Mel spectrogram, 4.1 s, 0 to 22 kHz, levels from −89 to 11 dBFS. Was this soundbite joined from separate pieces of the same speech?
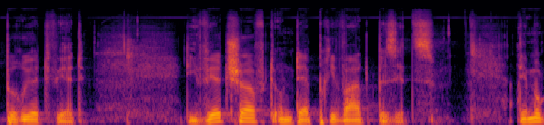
no; 0 cuts

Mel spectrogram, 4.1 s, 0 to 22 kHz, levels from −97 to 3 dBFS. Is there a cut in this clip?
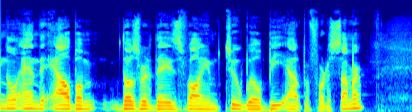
no; 0 cuts

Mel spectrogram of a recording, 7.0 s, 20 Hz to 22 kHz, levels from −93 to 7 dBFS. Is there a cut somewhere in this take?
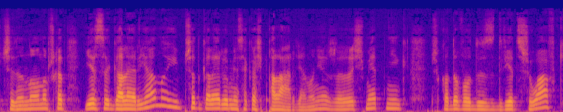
no; 0 cuts

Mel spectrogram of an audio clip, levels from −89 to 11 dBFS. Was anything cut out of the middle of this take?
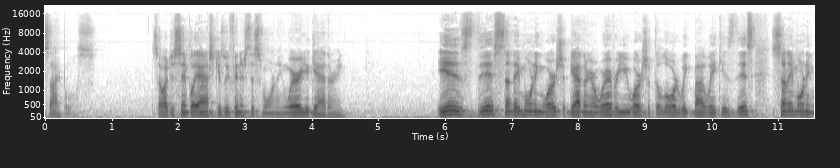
no; 0 cuts

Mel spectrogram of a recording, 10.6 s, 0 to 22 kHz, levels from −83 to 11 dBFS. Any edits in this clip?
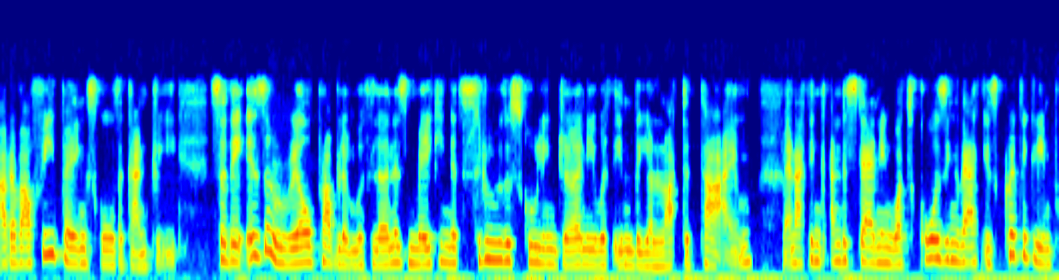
yes; 1 cut; at 1.2 s

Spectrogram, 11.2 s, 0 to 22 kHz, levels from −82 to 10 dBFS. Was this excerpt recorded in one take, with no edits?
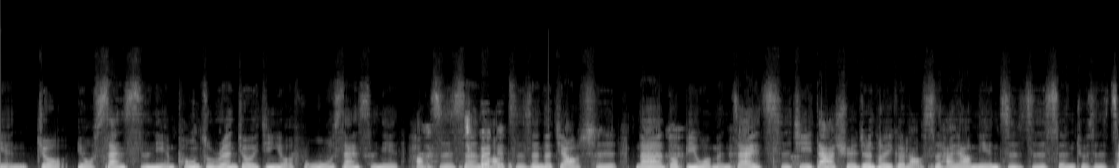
no; 3 cuts; at 4.0 s, 4.9 s, 6.3 s

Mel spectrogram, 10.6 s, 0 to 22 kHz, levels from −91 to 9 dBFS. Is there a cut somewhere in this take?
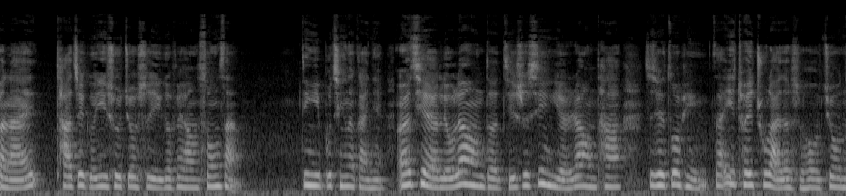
yes; 1 cut; at 4.9 s

